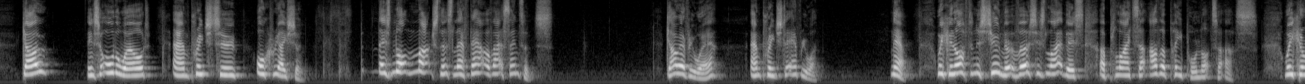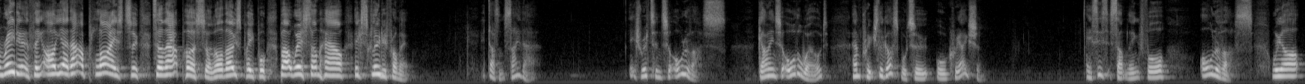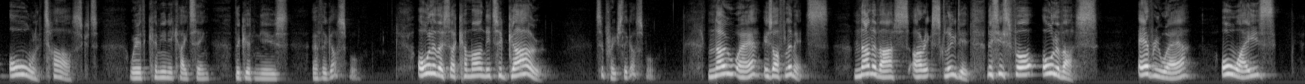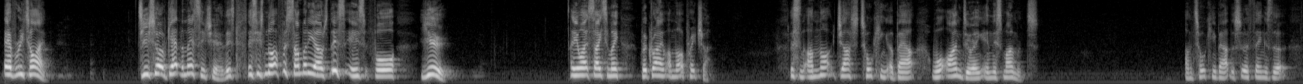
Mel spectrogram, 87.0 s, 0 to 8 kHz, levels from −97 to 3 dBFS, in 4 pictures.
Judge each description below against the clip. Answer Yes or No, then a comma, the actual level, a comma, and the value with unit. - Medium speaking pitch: No, high, 210 Hz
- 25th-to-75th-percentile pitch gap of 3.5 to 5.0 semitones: No, wide, 5.6 semitones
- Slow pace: Yes, slow, 130 wpm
